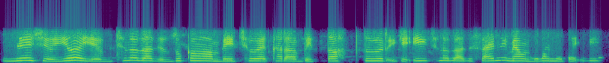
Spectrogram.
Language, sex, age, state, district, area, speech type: Kashmiri, female, 45-60, Jammu and Kashmir, Kupwara, urban, conversation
